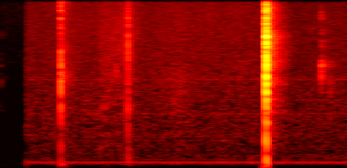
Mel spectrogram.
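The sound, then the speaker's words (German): A coin being flipped: a light flick and a faint tick, then a sharp, bright slap as it's caught, over a steady low hum with no talking. “Okay, ich werfe die Münze.”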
